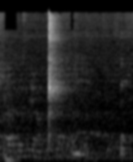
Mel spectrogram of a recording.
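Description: A single sharp click about three-quarters of a second in, after a soft low thump at the start, over quiet room sound.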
